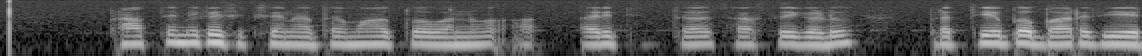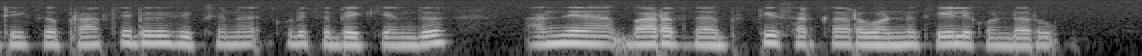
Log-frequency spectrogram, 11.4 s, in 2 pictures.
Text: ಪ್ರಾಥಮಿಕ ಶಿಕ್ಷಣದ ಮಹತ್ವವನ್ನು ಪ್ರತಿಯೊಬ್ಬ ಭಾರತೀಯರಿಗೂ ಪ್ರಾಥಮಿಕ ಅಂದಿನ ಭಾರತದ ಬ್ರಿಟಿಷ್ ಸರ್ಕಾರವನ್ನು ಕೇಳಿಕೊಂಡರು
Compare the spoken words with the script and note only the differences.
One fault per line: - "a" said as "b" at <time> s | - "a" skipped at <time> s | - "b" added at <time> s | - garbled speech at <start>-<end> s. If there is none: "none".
- "ಅರಿತಿದ್ದ ಶಾಸ್ತ್ರಿಗಳು" added at 2.9 s
- "ಶಿಕ್ಷಣ ಕೊಡಿಸಬೇಕೆಂದು" added at 6.6 s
